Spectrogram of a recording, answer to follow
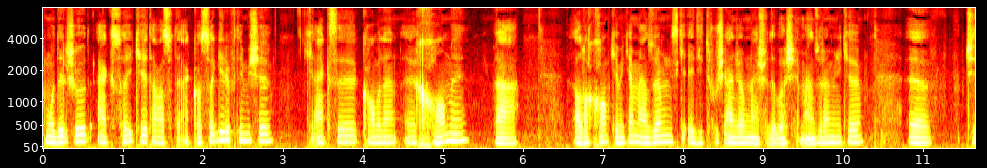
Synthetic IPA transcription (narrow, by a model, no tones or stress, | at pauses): mod̪e̞lʃod̪ʔækshɒːjḭːcʰe̞t̪ʰævæsːo̥t̪ʰḛʔækʰːɒːsɒːɟe̞ɾe̞ft̪e̞miːʃe̞ | cʰeʔæksekʰɒːme̞lænxɒːme | væ | hɒːlɒːxɒːmcʰe̞miːɟænmænzuːɾæmiːnːiscʰe̞ʔed̪iːt̪ʰɾuːʃæ̰nd͡ʒɒːmnæʃo̞d̪e̞bɒ̰ːʃe̞mæ̰nzuːɾæmiːnecʰe̞ | t͡ʃʰiː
